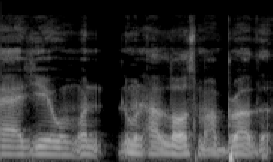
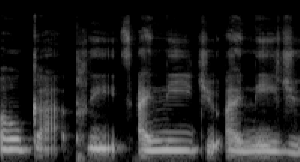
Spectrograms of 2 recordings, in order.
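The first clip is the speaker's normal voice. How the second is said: delicate, dainty, high-pitched pleading tone; 6 semitones higher, 4 dB quieter than usual. Acting out how the prayer for help did not sound: mock dainty pleading. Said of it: "all dainty and, and sitting somewhere like".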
